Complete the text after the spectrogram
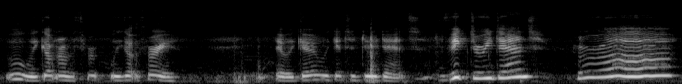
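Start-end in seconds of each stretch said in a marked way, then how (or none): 4.4-6.7 high, loud victory cheer; hooray cheer. Real, not acted. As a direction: shout it out like you just won. Celebrating a win in game.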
